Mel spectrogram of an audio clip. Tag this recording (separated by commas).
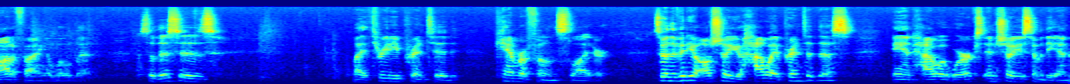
Speech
